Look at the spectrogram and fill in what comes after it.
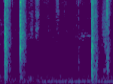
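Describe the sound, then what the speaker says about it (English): Tarot cards are shuffled by hand in a few quick, crisp riffling bursts separated by short pauses, soft and close in a quiet room. "Let me shuffle for you, Mariana."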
